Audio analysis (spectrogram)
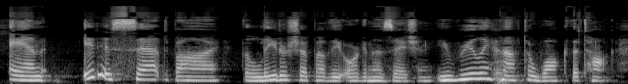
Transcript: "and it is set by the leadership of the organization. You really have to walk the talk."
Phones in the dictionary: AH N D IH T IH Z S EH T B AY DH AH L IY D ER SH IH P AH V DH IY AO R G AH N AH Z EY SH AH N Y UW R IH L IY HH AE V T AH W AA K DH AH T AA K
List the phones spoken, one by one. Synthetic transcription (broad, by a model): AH N IH T IH Z S EH T B AY DH AH L IY D ER SH IH P AH V DH IY AO R G AH N AH Z EY SH AH N Y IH R IH L IY HH AE F T AH W AA K DH AH T AA K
